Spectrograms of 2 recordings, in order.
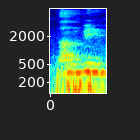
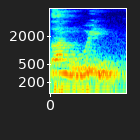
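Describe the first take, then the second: First: The second syllable begins with a b sound. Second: The second syllable begins with a w sound. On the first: The speaker calls it wrong. "আমরা অনেকে উচ্চারণ করি তানবিন" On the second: The speaker calls it right. "আসলে উচ্চারণ তানউইন"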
